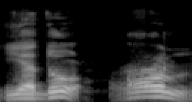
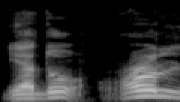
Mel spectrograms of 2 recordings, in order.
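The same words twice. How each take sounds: First: The 'ain' consonant is doubled and forceful. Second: The 'ain' consonant is doubled and forceful.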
